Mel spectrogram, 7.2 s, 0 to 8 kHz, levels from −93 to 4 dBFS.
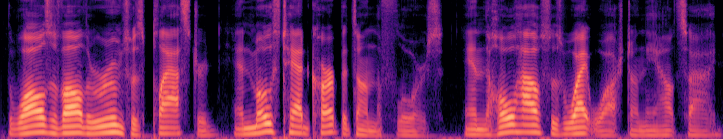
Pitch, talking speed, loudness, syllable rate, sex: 115 Hz, 200 wpm, -18 LUFS, 5.0 syllables/s, male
